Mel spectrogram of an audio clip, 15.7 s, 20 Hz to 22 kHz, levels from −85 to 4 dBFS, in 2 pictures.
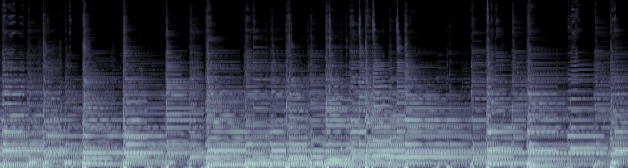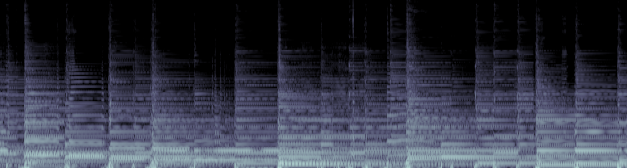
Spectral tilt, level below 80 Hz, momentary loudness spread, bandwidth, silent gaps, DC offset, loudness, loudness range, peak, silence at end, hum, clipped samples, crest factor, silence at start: -8 dB/octave; -32 dBFS; 6 LU; 17.5 kHz; none; under 0.1%; -24 LUFS; 5 LU; -6 dBFS; 0 s; none; under 0.1%; 16 dB; 0 s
